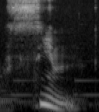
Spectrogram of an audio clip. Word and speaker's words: sin: Muita atenção aí para a pronúncia dessa palavra, porque tem um N no final. Sin. Temos que pronunciar este N, porque senão fica o si do espanhol, que já tem um outro significado.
